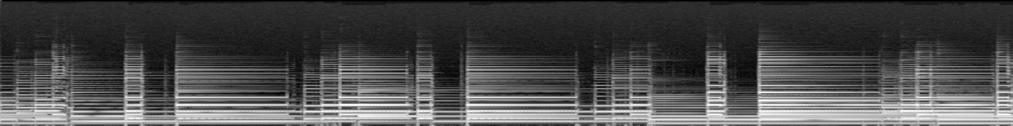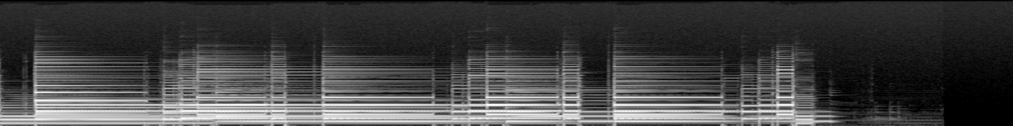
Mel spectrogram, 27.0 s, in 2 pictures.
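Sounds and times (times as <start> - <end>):
jazz guitar riff in E minor: 0.0 - 24.6.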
